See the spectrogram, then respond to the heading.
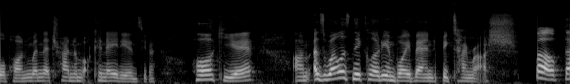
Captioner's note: bad canadian accent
